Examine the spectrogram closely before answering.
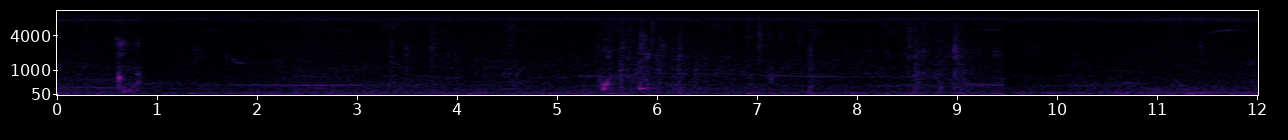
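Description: Leaves and branches rustle as a woman moves about in a tree.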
